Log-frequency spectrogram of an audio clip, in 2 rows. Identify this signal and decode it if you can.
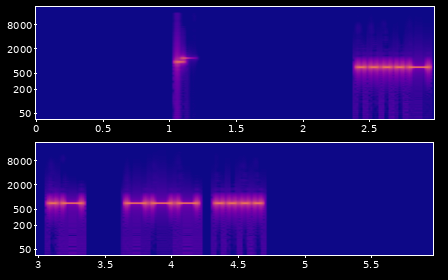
Morse code, heard as a keyed tone, about 25 wpm, 700 Hz. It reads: 4A OH
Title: Field Day Exchanges - 25wpm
